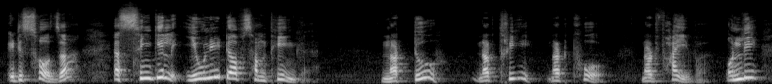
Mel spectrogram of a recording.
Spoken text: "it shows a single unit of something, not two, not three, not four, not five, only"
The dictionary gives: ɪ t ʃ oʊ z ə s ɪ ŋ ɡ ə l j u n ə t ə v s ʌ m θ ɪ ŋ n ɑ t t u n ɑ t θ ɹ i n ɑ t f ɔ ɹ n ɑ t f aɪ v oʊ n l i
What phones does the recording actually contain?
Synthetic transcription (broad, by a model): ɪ t s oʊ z ə s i ŋ ɡ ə l j u n ə t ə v s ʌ m t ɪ ŋ n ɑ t t u n ɑ t t ɹ i n ɑ t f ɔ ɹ n ɑ t p aɪ b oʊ n l i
